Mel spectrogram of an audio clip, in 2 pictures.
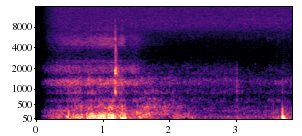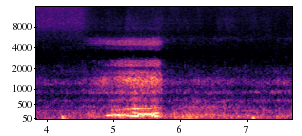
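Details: Relaxed on a couch on a warm summer afternoon, snoring in sleep: two loud, rough, low rattling breaths about four seconds apart with quiet breathing between.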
